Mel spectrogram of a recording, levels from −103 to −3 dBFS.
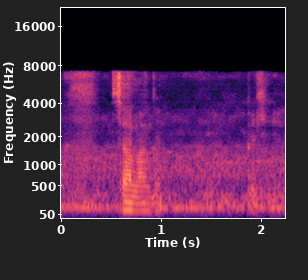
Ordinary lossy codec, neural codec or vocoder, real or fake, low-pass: MP3, 64 kbps; codec, 24 kHz, 3.1 kbps, DualCodec; fake; 7.2 kHz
